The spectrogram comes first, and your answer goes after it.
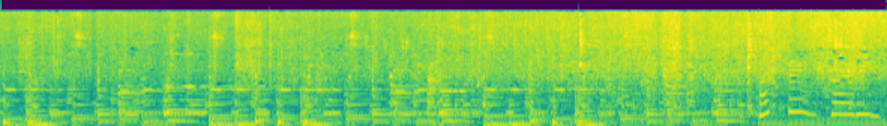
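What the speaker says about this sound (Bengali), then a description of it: "এবার ভেজে নিচ্ছি উচ্ছেটা।" Bitter gourd sizzles in hot oil with salt and turmeric, a steady crackling fry with stirring, heard under loud rhythmic music playing throughout.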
